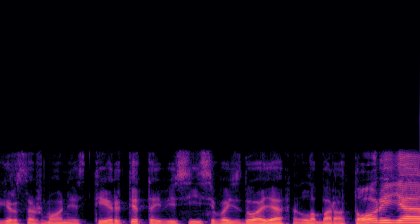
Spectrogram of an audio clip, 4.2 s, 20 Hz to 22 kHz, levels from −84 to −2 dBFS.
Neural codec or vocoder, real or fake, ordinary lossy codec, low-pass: none; real; AAC, 64 kbps; 7.2 kHz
